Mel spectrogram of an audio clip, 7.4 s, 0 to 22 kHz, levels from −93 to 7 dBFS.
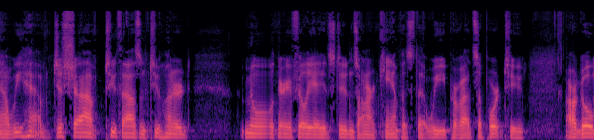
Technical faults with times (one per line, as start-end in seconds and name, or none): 3.23-3.38 call audio freeze
3.46-3.49 skip ahead
3.88-4.31 jitter buffer slow-down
